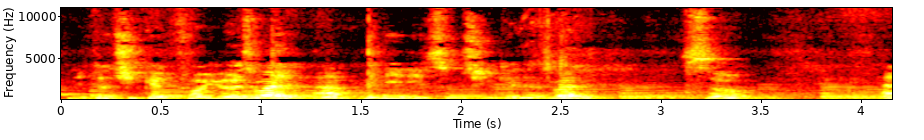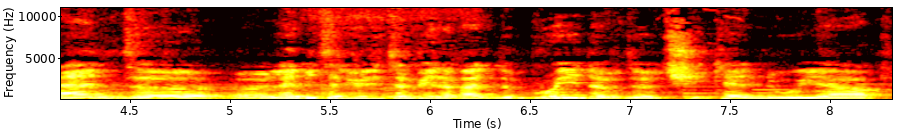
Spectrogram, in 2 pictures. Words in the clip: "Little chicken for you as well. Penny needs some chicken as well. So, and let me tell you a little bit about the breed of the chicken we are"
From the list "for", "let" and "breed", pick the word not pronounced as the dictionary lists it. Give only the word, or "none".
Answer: none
